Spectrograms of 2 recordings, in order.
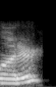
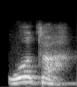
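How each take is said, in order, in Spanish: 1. Se dice con acento estadounidense. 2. Se dice con acento británico. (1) "en América dicen water" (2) "los británicos dicen water"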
